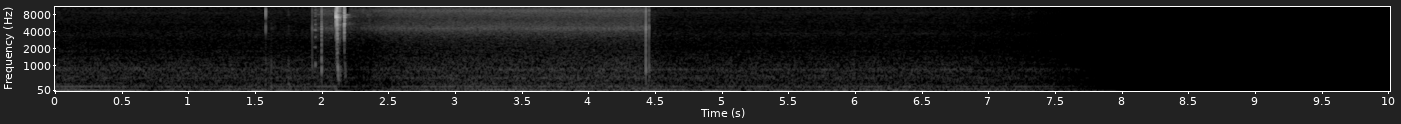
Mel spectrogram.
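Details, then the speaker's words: Meizu Lucky08 phone main speaker: faint constant electrical hiss with low buzz, present even at minimum volume in games; reviewer suspects it is there whenever powered. "主扬声器在使用中会有个明显的电流声如果仅仅只是开关时出现一下倒也罢了关键倘若在游戏中音量调至最低这个电流声也始终在响,比较离谱"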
